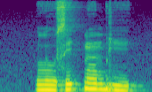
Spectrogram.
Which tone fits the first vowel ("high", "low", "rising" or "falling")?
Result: low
